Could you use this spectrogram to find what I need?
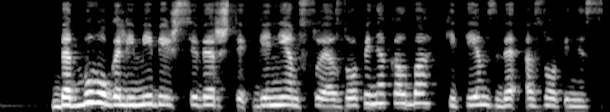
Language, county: Lithuanian, Telšiai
